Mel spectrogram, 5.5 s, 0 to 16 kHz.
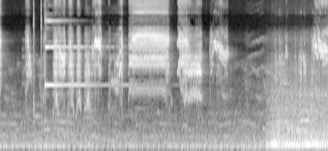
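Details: Morning weaver song recorded about 5:40: sharp clicks, then long buzzy sizzling phrases at high pitch, with a low rumble of background noise in the final second.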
